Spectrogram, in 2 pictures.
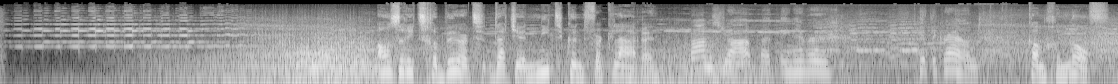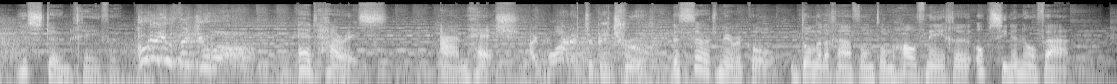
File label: female dutch trailer; cinenova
